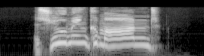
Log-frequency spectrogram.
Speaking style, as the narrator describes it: cried Senior Engineering Officer Gizmo pompously

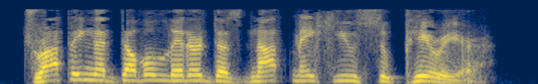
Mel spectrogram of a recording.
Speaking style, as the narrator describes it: Eyes wet, she yelled

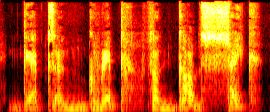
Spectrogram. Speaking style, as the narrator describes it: growled

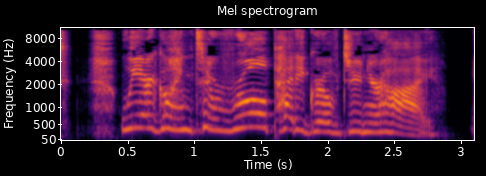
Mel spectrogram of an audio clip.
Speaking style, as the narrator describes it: shouted back

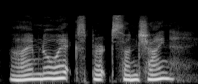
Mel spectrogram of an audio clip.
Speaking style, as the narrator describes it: he replied

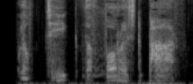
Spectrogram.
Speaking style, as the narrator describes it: Gad whispered

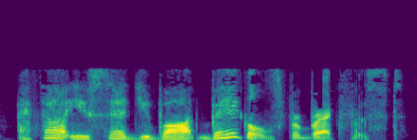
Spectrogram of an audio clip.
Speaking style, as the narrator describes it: murmured sleepily

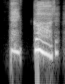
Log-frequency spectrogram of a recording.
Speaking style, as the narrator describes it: her whisper was ragged

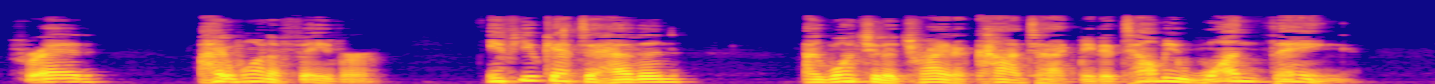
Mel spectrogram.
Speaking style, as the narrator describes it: As Fred lay dying, Thomas whispered in his ear

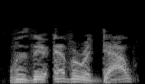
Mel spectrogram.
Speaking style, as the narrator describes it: Andre asked

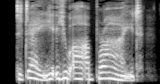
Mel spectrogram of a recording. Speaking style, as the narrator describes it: said Henny hoarsely

